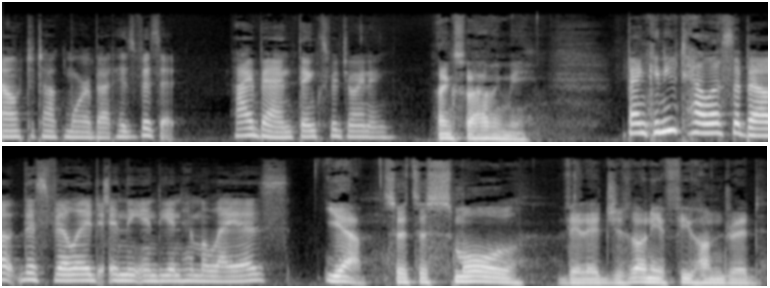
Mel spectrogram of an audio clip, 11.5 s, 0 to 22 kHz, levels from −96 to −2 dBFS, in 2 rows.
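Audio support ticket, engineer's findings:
Chunks out of order, 6.46–6.55 s. Brief jumbled stutter in the speech with three hard joins. One chunk of about 46 ms plays one position late, after the chunk that should follow it. No audio lost, only reordered. Probable component: playback or write queue handing buffers over out of sequence.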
